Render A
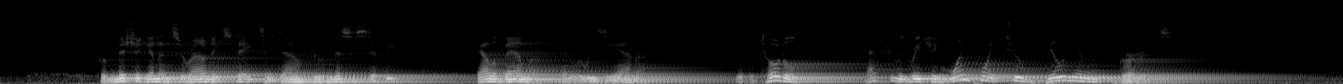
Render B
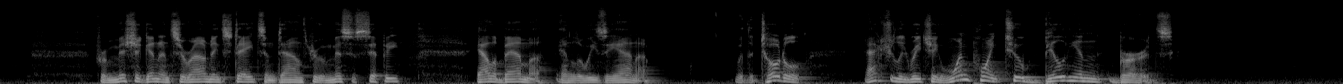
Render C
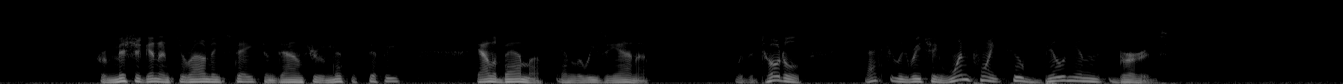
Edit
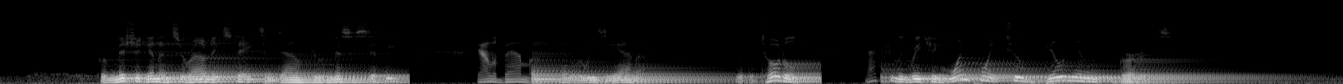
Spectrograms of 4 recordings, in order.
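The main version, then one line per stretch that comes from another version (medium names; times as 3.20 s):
A
4.09–5.32 s: from C
8.21–8.81 s: from C
not used: B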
